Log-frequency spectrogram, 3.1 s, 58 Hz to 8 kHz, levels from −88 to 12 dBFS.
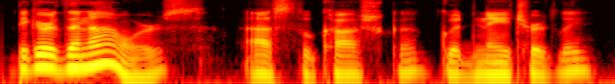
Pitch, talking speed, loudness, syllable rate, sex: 120 Hz, 135 wpm, -19 LUFS, 5.2 syllables/s, male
